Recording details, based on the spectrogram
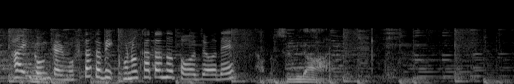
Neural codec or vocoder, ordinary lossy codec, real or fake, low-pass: none; none; real; 5.4 kHz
